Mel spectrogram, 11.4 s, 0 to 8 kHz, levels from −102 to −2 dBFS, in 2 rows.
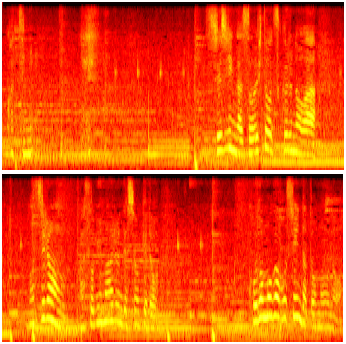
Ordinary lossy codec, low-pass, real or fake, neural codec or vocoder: none; 7.2 kHz; fake; vocoder, 44.1 kHz, 128 mel bands every 512 samples, BigVGAN v2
